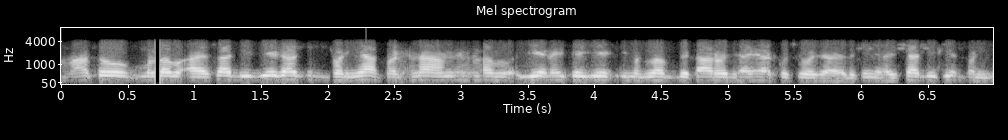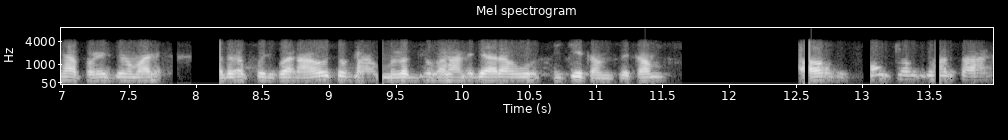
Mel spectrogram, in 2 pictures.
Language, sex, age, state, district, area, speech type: Hindi, male, 18-30, Uttar Pradesh, Mirzapur, rural, conversation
